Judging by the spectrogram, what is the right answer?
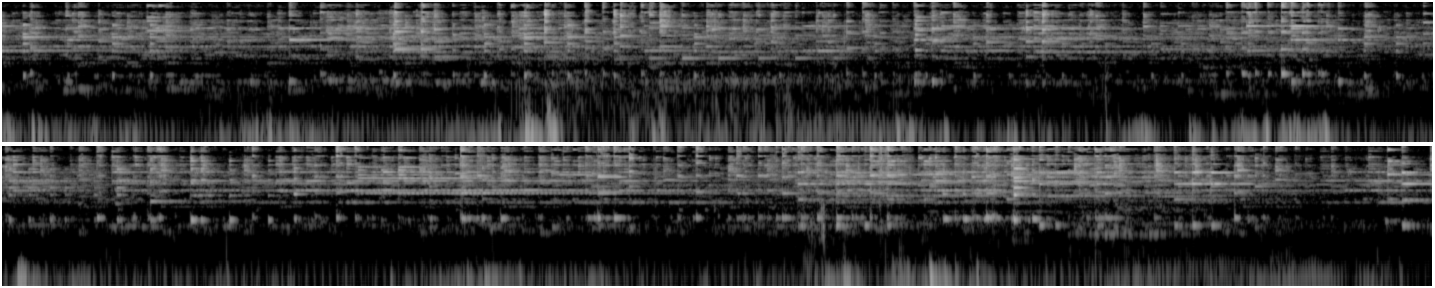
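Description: Cowbells worn by grazing livestock clanking and ringing irregularly and continuously, several bells overlapping, as the animals move and feed. Intermittent low rumbles sit underneath.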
